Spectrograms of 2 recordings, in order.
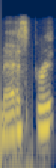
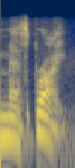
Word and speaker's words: Mesprit: I've heard it Mesprit, Mesprit, and Mesprite. How do you say it? I've only heard people say it as Mesprit. Like, I've not even heard of an alternative for it.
